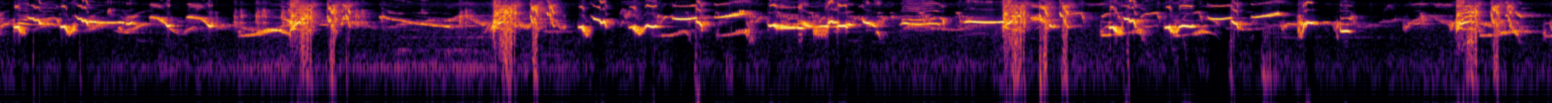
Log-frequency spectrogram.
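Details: Oriental magpie-robin song used to stir up other birds: dense, loud, varied whistled phrases with rapid slurred notes and chattering, broken by sharp bursts, continuous across the recording in a small indoor space.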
